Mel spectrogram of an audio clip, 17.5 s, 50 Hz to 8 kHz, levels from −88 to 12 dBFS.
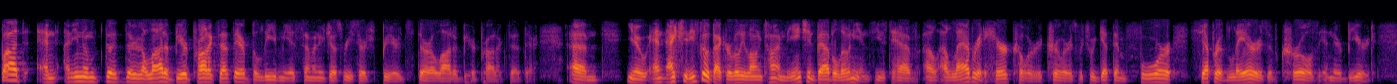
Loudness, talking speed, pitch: -24 LUFS, 230 wpm, 145 Hz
